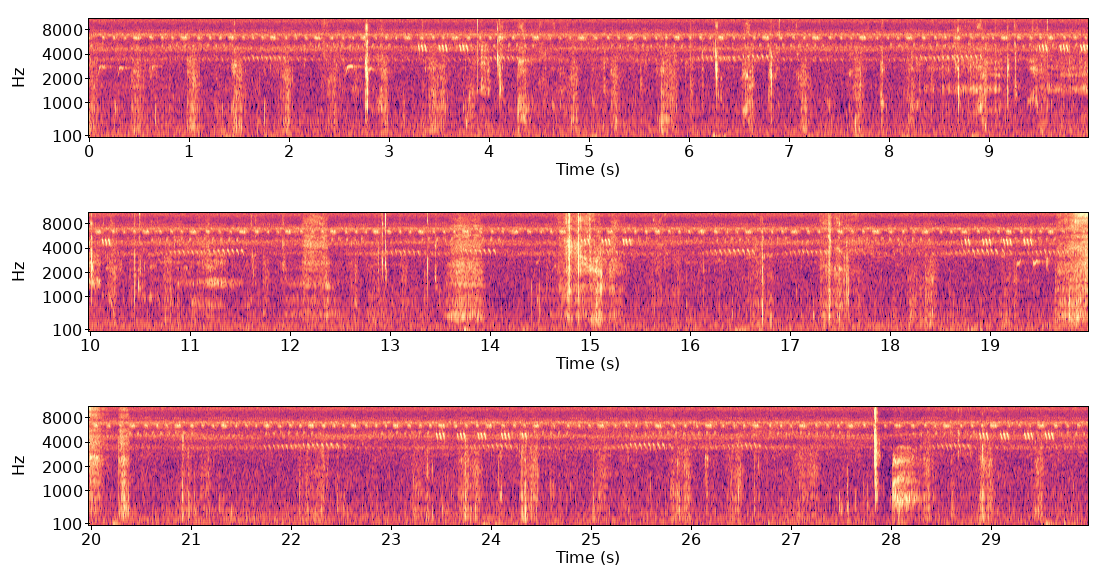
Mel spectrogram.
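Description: Crisp chewing and crunching of raw jicama (bengkuang) pieces, many short crunches with a few louder bites. Behind it insects chirp steadily, with a short triple chirp coming back every four or five seconds.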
